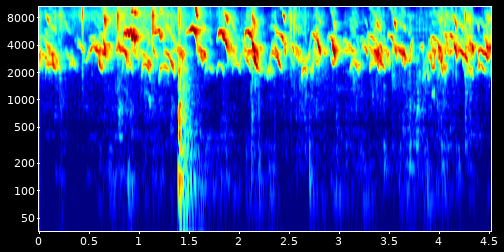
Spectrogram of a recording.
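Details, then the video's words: A crowd of Silkie chicks chirping shrilly, rapid falling cheeps throughout and one loud broadband thump about a third of the way in. "Цыплята шелковые"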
